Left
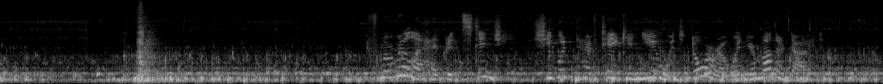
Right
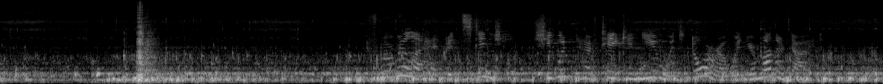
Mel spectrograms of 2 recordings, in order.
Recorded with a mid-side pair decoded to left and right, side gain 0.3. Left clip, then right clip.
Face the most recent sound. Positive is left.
turn(degrees=35)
